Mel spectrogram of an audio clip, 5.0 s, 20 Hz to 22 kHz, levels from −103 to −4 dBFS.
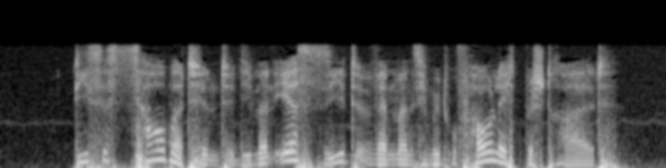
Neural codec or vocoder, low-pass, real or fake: none; 7.2 kHz; real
